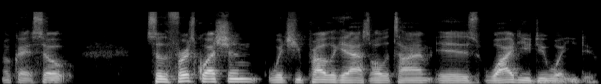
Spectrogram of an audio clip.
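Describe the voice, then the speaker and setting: A man's voice: on the low side, fairly even intonation, moderate pace, a little mellow. A man hosting a casual podcast interview, easygoing and encouraging. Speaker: podcast host.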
